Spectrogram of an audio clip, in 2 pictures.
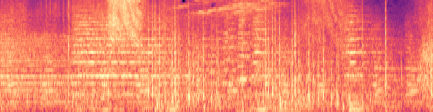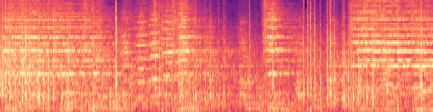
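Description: Music with fireworks sound effects laid over it: sustained chords under repeated bursts and crackle, with a sharp rush of hiss about a second in.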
